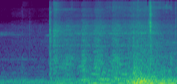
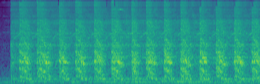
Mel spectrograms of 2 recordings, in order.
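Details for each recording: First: Ford Ranger after top overhaul, which had refused to start: near silence, then it fires almost instantly on one crank into a steady even idle once a leaf was removed; clean start. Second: Ford Ranger after top overhaul, first start attempt: starter cranks steadily at about three pulses a second with no catch or firing; crank no start, a leaf found lodged was removed before it started.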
